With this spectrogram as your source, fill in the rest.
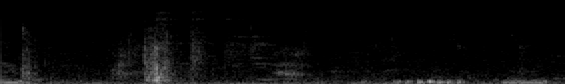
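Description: Pigeons coo softly close by, with a low burbling call and a few short repeated coos, mixed with light rustling and a faint sharper sound in a quiet space.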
